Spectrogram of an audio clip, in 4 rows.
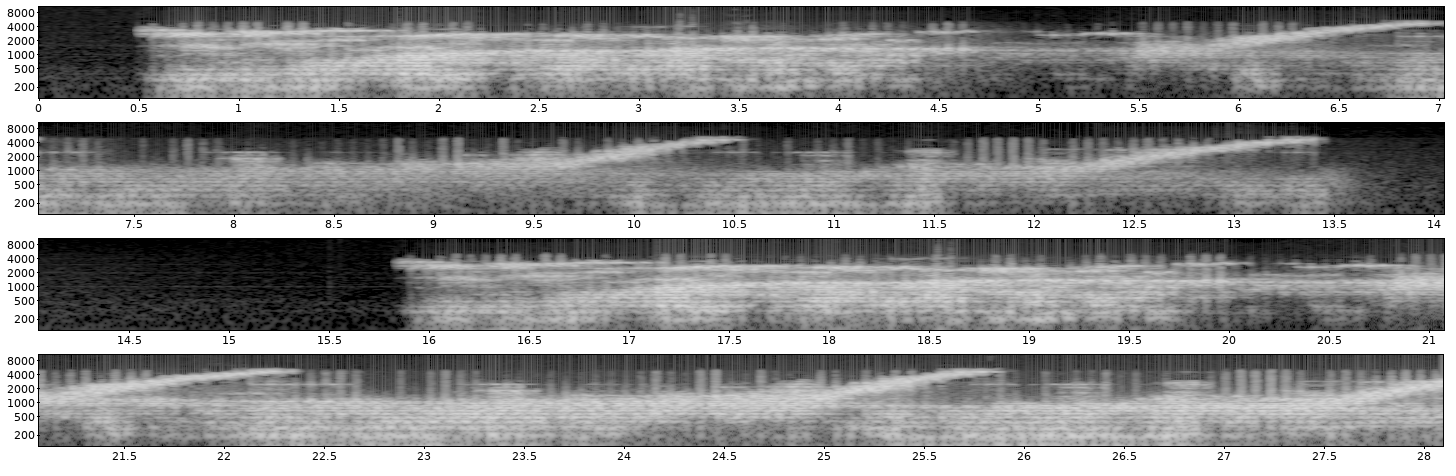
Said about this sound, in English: The sound was on the Cassini website. The same radio signal now raised in pitch by 12 tones in Cool Edit Audio Editor.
